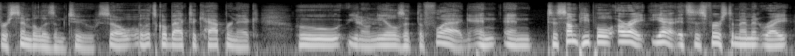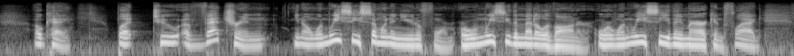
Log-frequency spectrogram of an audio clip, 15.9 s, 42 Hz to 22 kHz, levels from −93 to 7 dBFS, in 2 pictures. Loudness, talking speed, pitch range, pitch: -15 LUFS, 215 wpm, 135-170 Hz, 150 Hz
